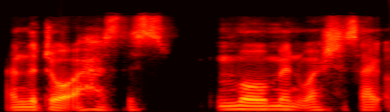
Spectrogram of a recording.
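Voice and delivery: usual speaking voice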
